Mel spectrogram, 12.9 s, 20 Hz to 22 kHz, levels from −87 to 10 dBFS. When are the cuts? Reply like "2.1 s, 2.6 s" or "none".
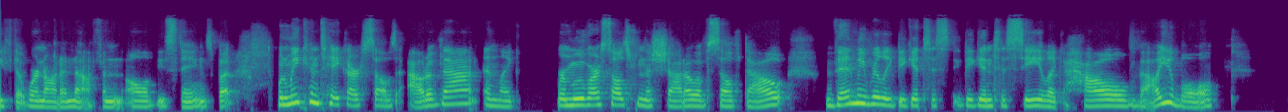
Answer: none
